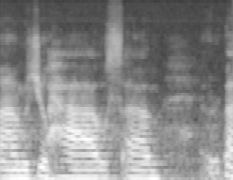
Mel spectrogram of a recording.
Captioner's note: speaks in foreign language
